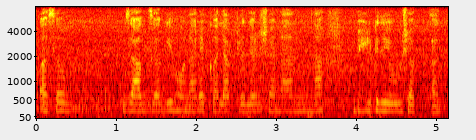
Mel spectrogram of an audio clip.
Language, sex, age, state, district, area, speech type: Marathi, female, 18-30, Maharashtra, Sindhudurg, rural, spontaneous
